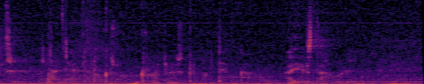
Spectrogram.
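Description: Near silence: a steady low hum of the hall sound system, with faint whispered talk away from the microphone and a few small clicks.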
